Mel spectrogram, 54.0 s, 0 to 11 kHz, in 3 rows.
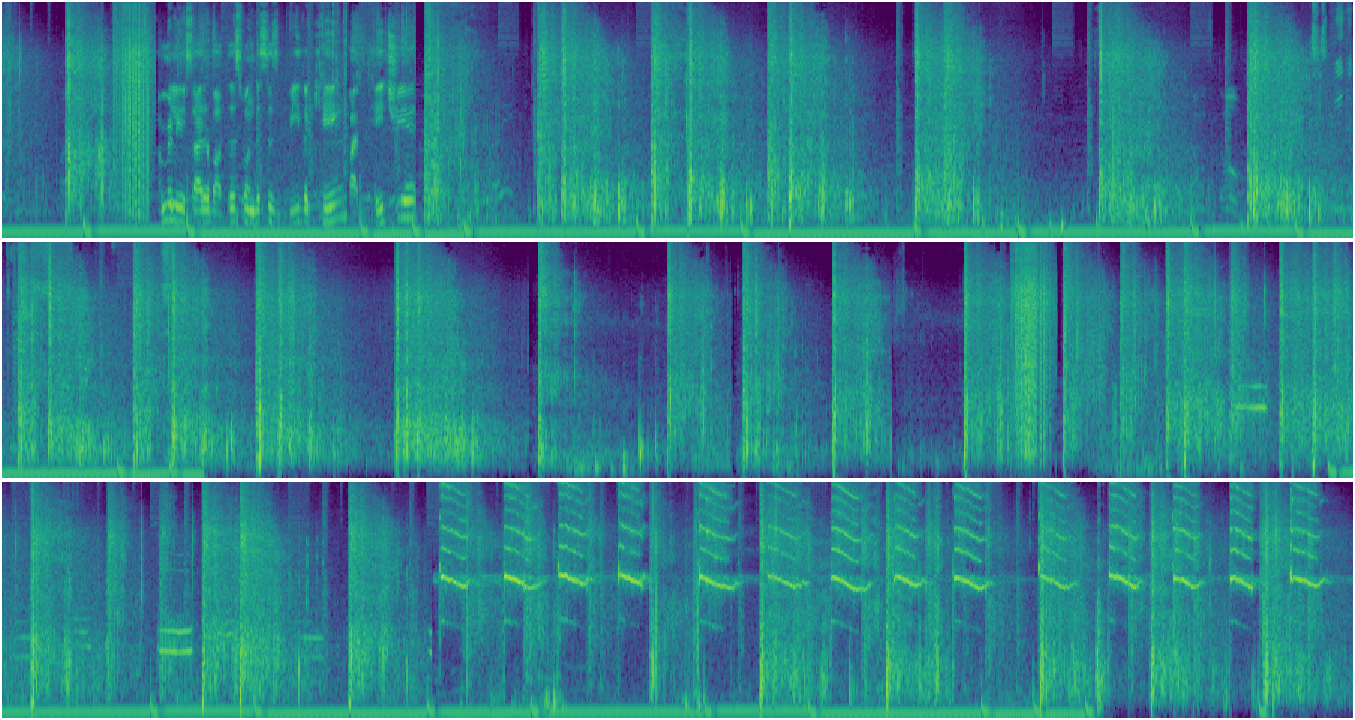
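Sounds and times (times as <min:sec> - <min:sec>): firework launches and bursts: 0:00.0 - 0:02.2, 0:05.6 - 0:13.2, 0:14.5 - 0:15.8, 0:16.6 - 0:17.6, 0:18.2 - 0:24.6, 0:26.8 - 0:30.2, 0:30.8 - 0:54.0
falling firework whistle: 0:34.3 - 0:39.8, 0:41.8 - 0:54.0.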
